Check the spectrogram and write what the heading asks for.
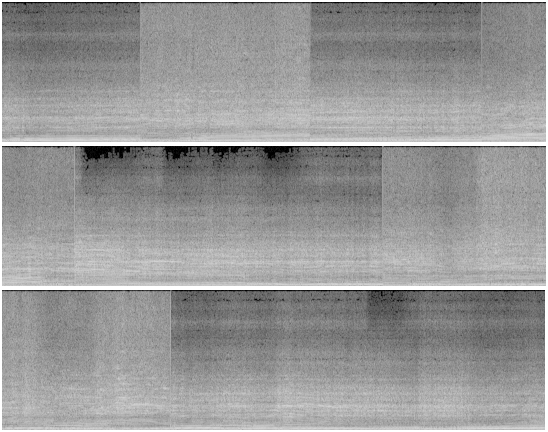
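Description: Ducati sportbike engine heard from the rider's seat, its pitch rising and falling with throttle changes and gearshifts, over a steady rush of wind. There is a long climb in revs about ten seconds in and a drop to lower revs near the end.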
